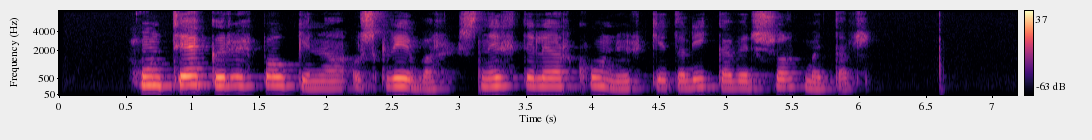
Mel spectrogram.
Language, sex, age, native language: Icelandic, male, 18-19, Icelandic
